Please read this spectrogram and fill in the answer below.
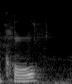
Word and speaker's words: coL: for them I think you could safely call him Cole I would wager okay it's one syllable it's nice and easy yeah um we're gonna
